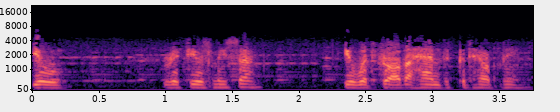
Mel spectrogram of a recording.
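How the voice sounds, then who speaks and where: A man's voice: medium pitch, level tone, normal speed, lightly acted. A man playing an aggrieved, pompous, wheedling merchant with flowery formal speech in a vintage radio drama. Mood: indignant, dignified. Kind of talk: 1940s radio drama acting. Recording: muffled vintage radio recording, faint music.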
